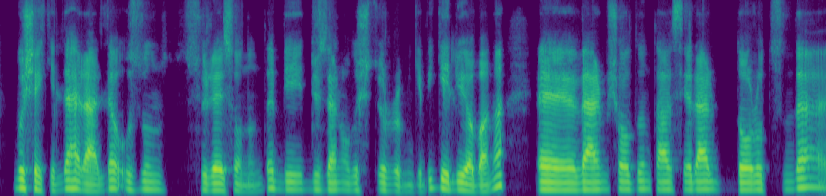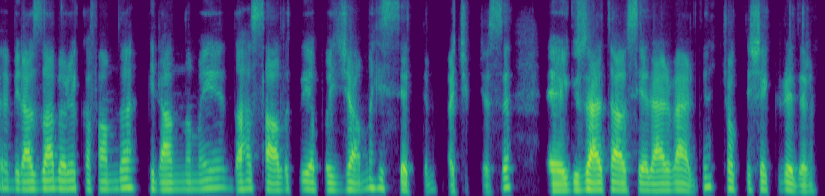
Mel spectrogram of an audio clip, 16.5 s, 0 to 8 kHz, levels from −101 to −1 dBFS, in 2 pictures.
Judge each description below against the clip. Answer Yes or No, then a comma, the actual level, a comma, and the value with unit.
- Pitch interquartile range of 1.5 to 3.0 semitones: Yes, narrow, 2.4 semitones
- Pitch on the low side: Yes, low, 115 Hz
